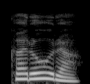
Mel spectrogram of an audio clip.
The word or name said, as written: ಖರಾರಿ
